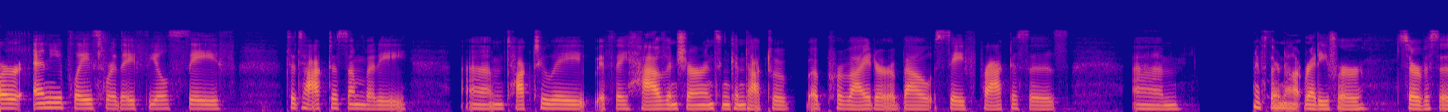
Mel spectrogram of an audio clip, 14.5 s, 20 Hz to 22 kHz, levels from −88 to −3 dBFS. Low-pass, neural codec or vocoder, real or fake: 7.2 kHz; vocoder, 44.1 kHz, 128 mel bands every 256 samples, BigVGAN v2; fake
